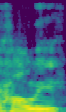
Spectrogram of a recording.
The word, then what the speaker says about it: haole: Today, haole means white, but the correct pronunciation for this word is haole.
